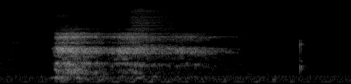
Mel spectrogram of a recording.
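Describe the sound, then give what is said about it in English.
A single long, breathy inhale during a guided breathing meditation with eyes closed, rising quickly and fading over about two seconds, followed by a faint click over a low, steady background hum. “So just begin to breathe.”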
